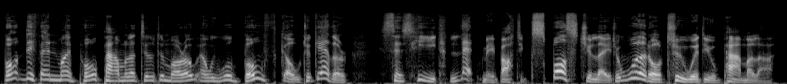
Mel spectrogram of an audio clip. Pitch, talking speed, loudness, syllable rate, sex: 165 Hz, 200 wpm, -23 LUFS, 5.5 syllables/s, male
